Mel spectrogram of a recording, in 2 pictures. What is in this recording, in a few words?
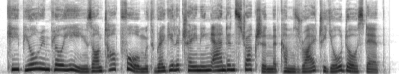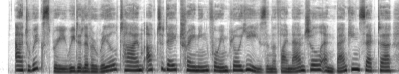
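Voice English South African Corporate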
